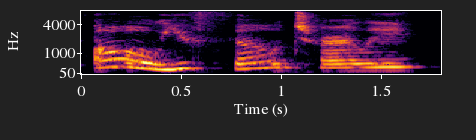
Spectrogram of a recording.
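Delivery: high-pitched teasing question; put-on high, rising reaction; mock concern. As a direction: coo at a fallen kid with fake sympathy. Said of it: "my reaction is gonna be like".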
